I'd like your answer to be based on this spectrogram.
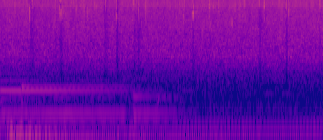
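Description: Rain falls steadily in the visual novel Kira Kira, a soft even hiss with scattered drops and a low musical hum beneath that fades out partway through.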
